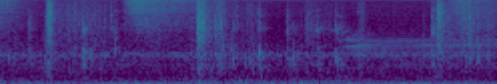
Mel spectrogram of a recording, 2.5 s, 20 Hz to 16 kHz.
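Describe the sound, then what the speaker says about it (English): Minecraft Alpha 1.2.5 redstone circuitry clicks off inside a mountain in the game, giving faint, quick, irregular mechanical ticks that sound like light typing over a quiet background. "you can probably hear it, the redstone clicking off"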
